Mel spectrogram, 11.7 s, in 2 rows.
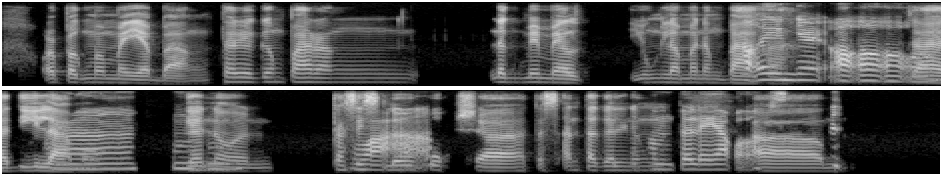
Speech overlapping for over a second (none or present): none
